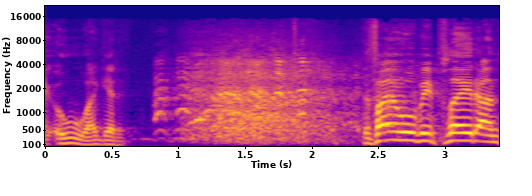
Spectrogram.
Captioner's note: laughter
